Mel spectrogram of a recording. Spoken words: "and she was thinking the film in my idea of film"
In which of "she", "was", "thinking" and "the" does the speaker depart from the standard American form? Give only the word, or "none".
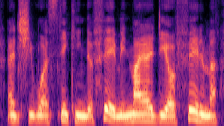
none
